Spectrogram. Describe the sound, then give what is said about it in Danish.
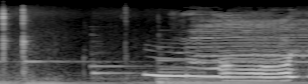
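A lamb bleating, a few light clicks and taps followed by a sustained, wavering, nasal cry that holds steady before tapering slightly. “Ej, men altså, har du nogensinde set et, et lille lam? Det er noget af det cuteste. Nej, kom her.”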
